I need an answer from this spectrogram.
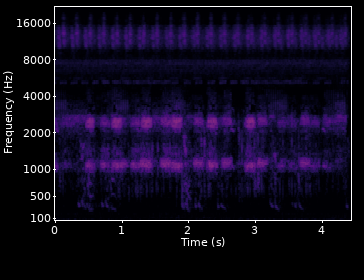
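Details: A chorus of frogs in a forest gives short, nasal, slightly rasping croaks, overlapping at roughly two per second, over a steady high-pitched insect drone throughout.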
